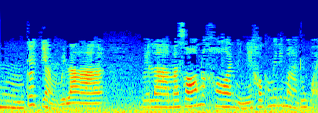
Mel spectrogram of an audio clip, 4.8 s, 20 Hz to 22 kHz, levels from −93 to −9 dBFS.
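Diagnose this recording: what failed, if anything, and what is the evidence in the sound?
The codec stage failed: the speech has likely been through AAC compression at a low bitrate, which fits AAC-LC at around 24 kbps. Throughout, nothing remains above 9.9 kHz, so the sound is dull, and coarse quantisation leaves a smeared, warbling, fizzy texture on sibilants.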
